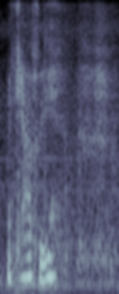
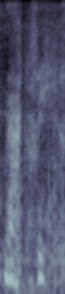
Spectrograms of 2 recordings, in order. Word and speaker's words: McAfee: Whenever I read it, I said macaffy for years. So, I talked to the locals, they said it's McAfee. So, I keep saying in my head, McAfee, McAfee, McAfee, I got to get it right. So for anyone else also wondering, that's how the locals say it.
